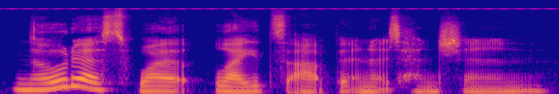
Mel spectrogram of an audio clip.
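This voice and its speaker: A woman guiding a meditation as its teacher, with unhurried, gentle prompts and long pauses. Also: lowish voice, lively intonation, gravelly, no room sound. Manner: slow, pausing, unhurried delivery with gentle prompts. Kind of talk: guided meditation.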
